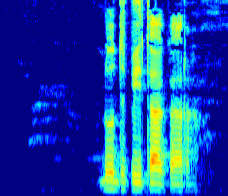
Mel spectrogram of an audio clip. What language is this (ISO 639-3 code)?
xhe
